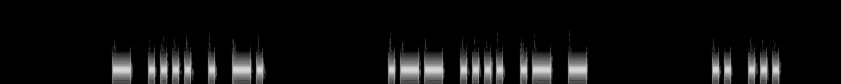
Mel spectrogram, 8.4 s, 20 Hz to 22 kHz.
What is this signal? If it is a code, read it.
Morse code, heard as a keyed tone, about 20 wpm, 700 Hz. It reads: THEN WHAT IS
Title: 3x Word-Spacing - Sentences from Top 100 Words - 20wpm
